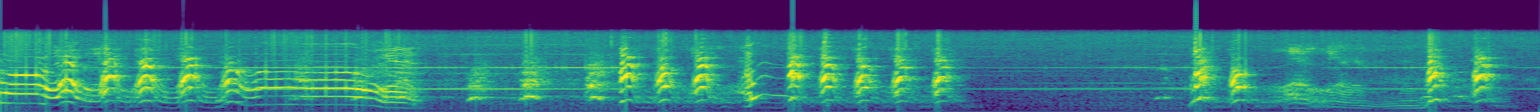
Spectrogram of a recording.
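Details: Young dog Avalanche howls at a siren from a nearby school: a long wavering howl sliding down, then a rapid series of short yips roughly every half second, a quiet gap, and more scattered yips over the steady siren.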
